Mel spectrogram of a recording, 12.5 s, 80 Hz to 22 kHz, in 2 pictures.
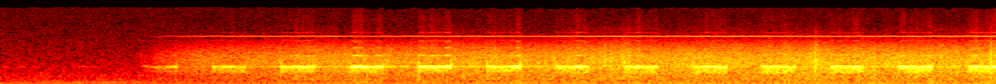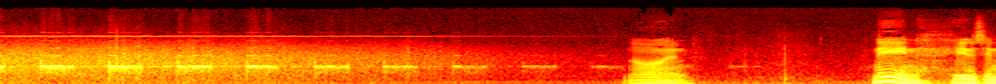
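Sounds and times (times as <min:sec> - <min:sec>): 
static hiss: 0:00.0 - 0:10.3
Sputnik satellite radio beeping: 0:00.9 - 0:10.2
speech: 0:11.7 - 0:12.4.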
